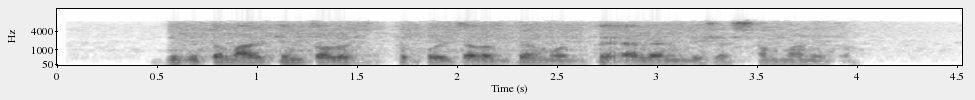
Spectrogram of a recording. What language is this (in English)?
Bangla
